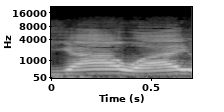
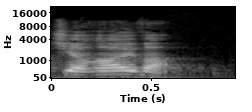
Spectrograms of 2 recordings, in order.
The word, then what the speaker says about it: Yahweh: The most accepted pronunciation is Yahweh or Yahweh, but really no one knows. So it could just as well be something like Jehovah.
